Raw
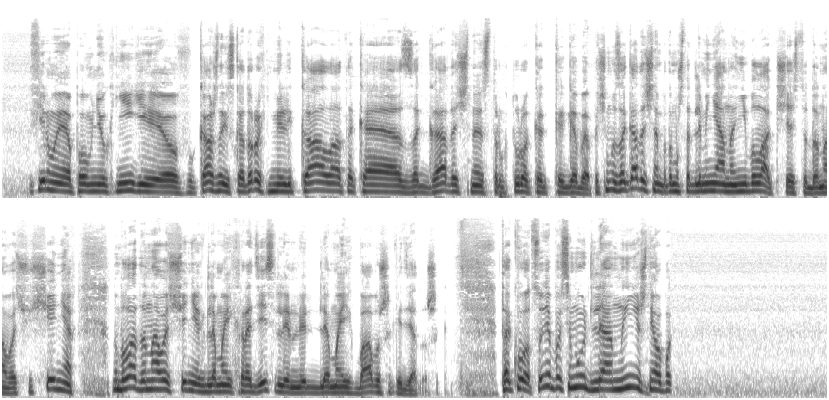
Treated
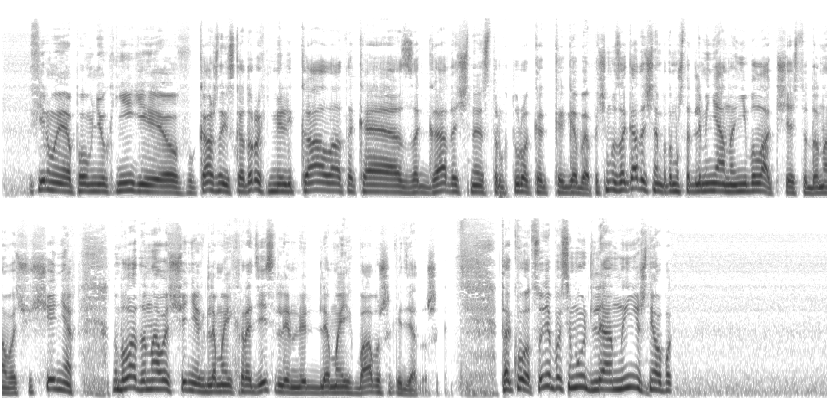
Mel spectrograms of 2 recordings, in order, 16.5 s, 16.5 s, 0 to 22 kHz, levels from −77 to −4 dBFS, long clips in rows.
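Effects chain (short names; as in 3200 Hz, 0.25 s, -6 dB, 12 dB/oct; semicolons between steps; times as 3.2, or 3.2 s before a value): HPF 71 Hz; gain -1.5 dB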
